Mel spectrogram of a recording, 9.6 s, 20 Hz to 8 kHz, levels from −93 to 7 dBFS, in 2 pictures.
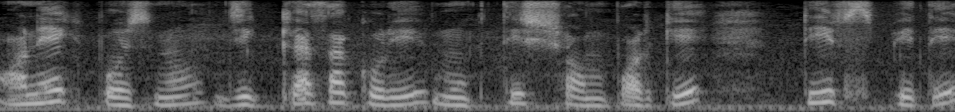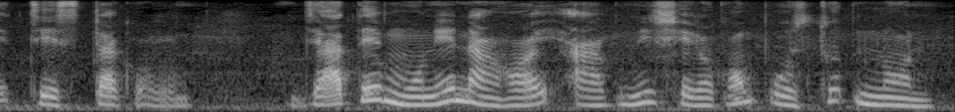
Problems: constant background noise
